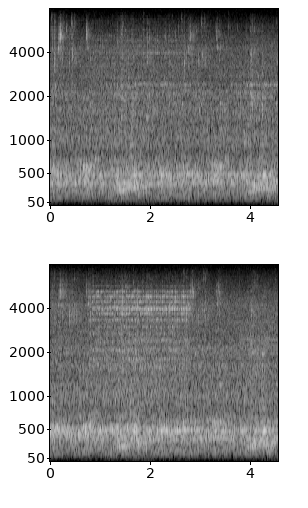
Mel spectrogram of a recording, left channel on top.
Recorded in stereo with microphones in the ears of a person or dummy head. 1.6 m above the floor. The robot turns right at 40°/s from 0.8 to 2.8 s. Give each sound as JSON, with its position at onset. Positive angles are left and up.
{"t": 0.0, "sound": "running water", "azimuth_deg": 70, "distance_m": 2.5}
